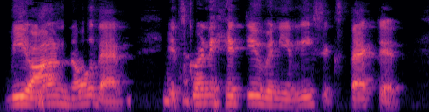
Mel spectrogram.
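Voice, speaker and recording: A man from southern India speaks with a bright, forward tone at an ordinary middle pitch. He tells his story earnestly and with emphasis as an interview guest, often checking in with "right?". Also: fairly quick, poor audio. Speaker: guest, tech career coach.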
